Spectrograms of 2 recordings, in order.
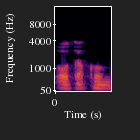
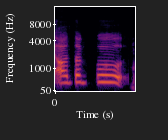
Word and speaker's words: ota: It's something like fan of something, like anime otaku. – Anime otaku, yes, yes, I've heard that, anime otaku. So technically, we are all, it's pronounced ota only, without the W? – Yep, ota.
